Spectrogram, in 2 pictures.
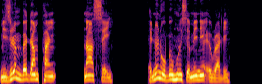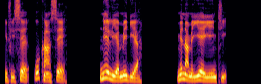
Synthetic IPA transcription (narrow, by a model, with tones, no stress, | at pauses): mĩ˨s̬i˨˦ɾɪ̃˦m̩˨bɛ˦dã˦m̩˦pʰã˦n | nã˦sɛ˨ɪ˦ | ɛ˨nʊ̃˦nʊ̃˨wo˨bɛ˦ɦũ˦n˦sɛ˨mɪ̃˦nɪ̃˦ʔæ̰˨wu˨ɾa˨dɪ˦ | e˨fi˨sɛ˦wʊ˦kʰãː˨sɛ˦ | nɪ̃˦˨li˨ɛ˨mẽ˦di˨a˨ | mɪ̃˦nã˨mɪ̃˨jɛ˦˨jɛ˦n̩˦tʰi˦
